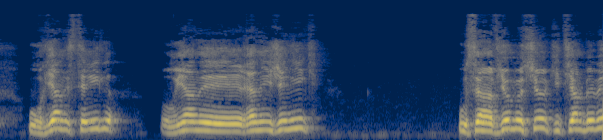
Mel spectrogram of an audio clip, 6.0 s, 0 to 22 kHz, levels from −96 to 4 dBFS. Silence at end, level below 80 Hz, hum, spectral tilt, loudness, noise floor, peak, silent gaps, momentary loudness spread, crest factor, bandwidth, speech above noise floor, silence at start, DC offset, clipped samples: 0 s; -74 dBFS; none; -5.5 dB/octave; -21 LUFS; -71 dBFS; -4 dBFS; none; 12 LU; 16 dB; 15 kHz; 52 dB; 0.3 s; under 0.1%; under 0.1%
